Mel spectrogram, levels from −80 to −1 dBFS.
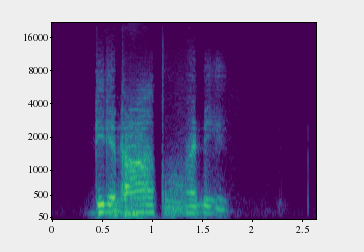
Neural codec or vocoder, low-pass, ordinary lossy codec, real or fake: codec, 44.1 kHz, 0.9 kbps, DAC; none; none; fake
